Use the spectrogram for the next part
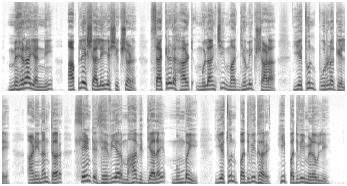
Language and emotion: Marathi, neutral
